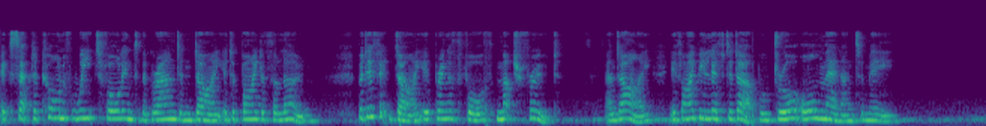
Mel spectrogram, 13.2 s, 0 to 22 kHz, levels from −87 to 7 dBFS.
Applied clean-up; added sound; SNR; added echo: neural separator model SepFormer DNS4.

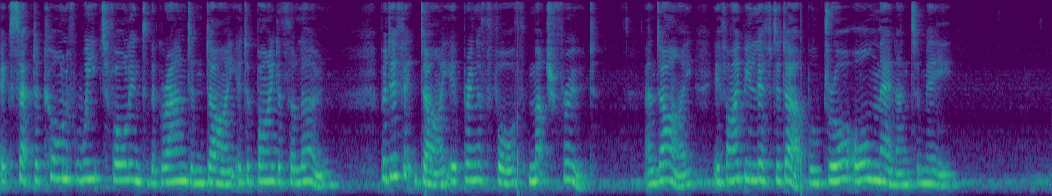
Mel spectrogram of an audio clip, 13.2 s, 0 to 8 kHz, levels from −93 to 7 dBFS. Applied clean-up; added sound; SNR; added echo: none; Percussion; 19 dB; reverberation time 0.3 s.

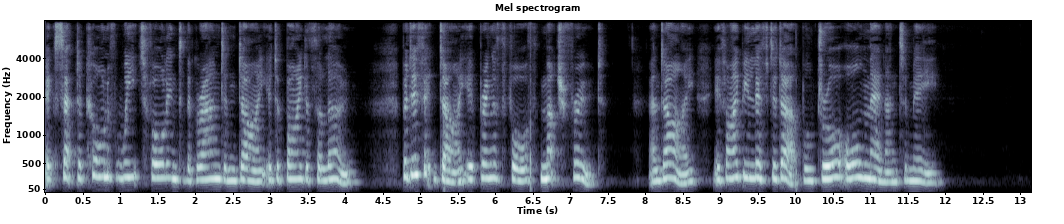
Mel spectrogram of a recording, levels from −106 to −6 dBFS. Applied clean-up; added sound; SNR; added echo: neural mask model DeepFilterNet 3.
